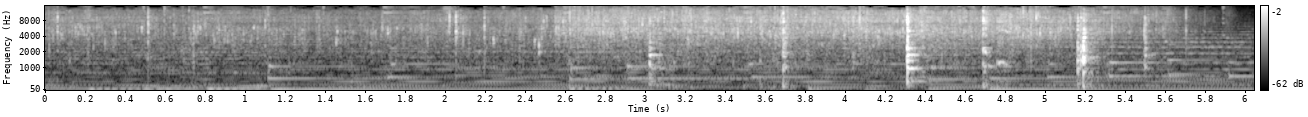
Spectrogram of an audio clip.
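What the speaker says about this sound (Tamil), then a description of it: "இந்த ஸ்டேஜ்ல வெண்டைக்காய ஆட் பண்ணி நல்லா வதக்கிக்கலாம்." Okra sautéing in hot oil in a pan while being stirred, a steady close sizzle with a series of sharp spatula scrapes and taps across it, and no voices.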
